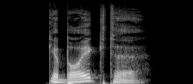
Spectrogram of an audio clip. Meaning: inflection of gebeugt: 1. strong/mixed nominative/accusative feminine singular 2. strong nominative/accusative plural 3. weak nominative all-gender singular 4. weak accusative feminine/neuter singular
- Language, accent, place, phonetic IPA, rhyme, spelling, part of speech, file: German, Germany, Berlin, [ɡəˈbɔɪ̯ktə], -ɔɪ̯ktə, gebeugte, adjective, De-gebeugte.ogg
